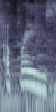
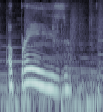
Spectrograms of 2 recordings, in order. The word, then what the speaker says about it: appraise: Berarti the second syllable is heavy syllable dan stressnya ada di the second syllable. Berarti bacanya appraise. Appraise.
